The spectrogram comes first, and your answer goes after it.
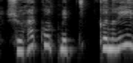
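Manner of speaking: normal talking voice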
